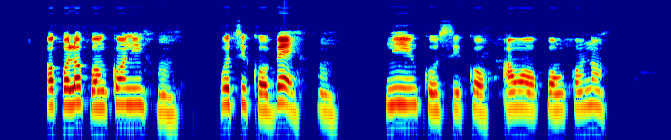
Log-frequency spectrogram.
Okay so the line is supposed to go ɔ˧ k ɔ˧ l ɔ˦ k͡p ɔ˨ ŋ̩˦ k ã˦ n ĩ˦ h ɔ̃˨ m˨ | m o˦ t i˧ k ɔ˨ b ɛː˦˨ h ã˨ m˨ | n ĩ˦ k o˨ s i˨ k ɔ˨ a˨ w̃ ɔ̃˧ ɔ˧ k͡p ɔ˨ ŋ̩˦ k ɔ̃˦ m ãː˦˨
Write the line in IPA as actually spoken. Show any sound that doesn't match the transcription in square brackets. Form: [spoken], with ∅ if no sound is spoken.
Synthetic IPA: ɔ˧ [k͡p] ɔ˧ l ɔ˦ k͡p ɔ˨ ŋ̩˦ k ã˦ n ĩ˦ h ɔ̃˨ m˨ | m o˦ t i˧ k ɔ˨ b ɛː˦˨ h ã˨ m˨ | n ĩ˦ k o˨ s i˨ k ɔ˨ a˨ w̃ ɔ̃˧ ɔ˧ k͡p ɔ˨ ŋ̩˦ k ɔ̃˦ [n] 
